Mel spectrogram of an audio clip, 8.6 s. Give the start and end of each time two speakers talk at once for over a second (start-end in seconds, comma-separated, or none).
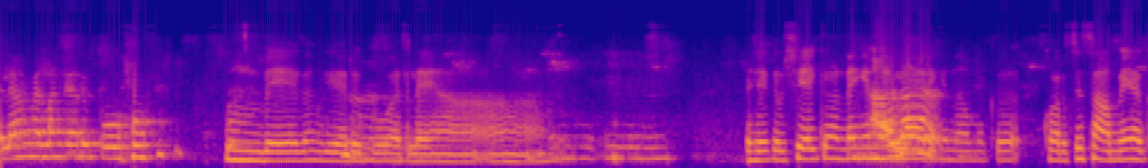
none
